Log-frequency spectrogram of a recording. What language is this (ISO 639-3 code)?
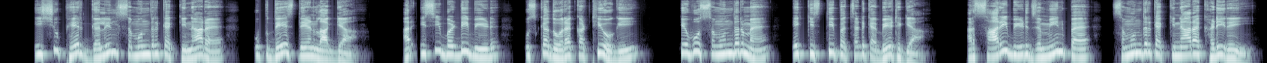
bgc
